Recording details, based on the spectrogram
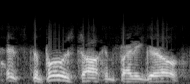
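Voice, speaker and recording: An actor playing a skeptical, slangy small-time crook in a radio drama. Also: male voice, medium pitch, animated, normal speed. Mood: mocking. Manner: slangy, scornful, gruff-talking. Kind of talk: 1980 radio drama acting. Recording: noisy, dull old radio broadcast.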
